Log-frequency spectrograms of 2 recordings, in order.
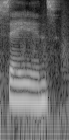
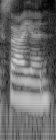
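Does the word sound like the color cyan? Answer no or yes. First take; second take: no; yes. First: The word does not sound like cyan. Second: The word sounds like the color cyan. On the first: This is the usual way to say it. "instead of Saiyans" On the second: This is how the Philippine dub says it. "like the color cyan"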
